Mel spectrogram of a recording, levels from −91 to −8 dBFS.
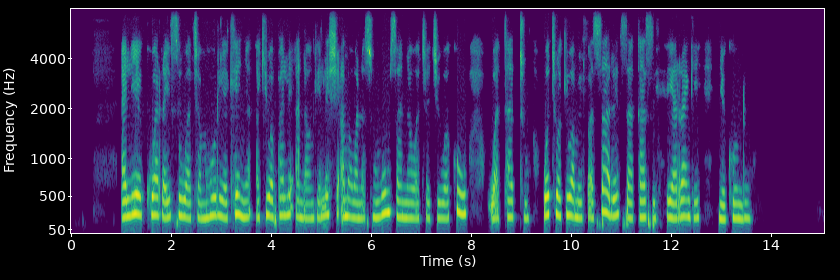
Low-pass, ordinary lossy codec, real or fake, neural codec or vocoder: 7.2 kHz; Opus, 24 kbps; real; none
